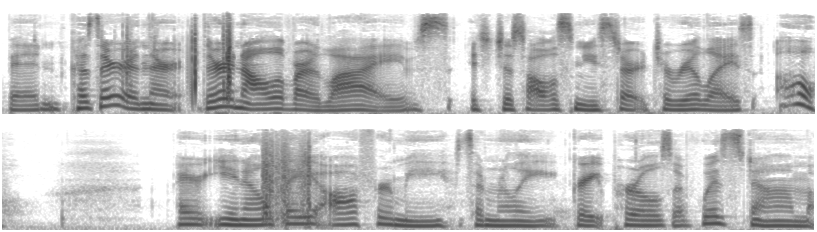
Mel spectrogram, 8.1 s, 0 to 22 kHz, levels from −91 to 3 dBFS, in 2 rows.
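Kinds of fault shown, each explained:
Cable scratch noise: dense, uneven rustling bursts, about as loud as the speech, likely from a worn connector being moved; a dense scratchy texture rather than isolated clicks.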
